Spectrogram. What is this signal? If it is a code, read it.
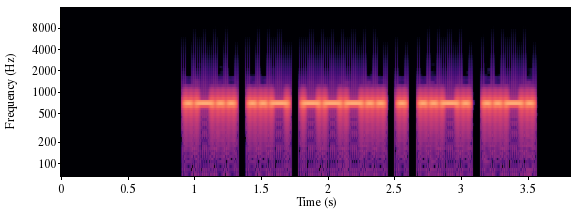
Morse code, heard as a keyed tone, about 31 wpm, 700 Hz. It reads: LU8EFF
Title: DXCC-100 Call Signs - 6 Characters - 30wpm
